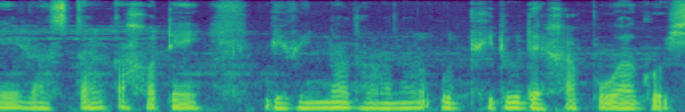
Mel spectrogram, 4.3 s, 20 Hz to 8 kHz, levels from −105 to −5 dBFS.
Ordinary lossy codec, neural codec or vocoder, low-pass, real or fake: none; none; none; real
